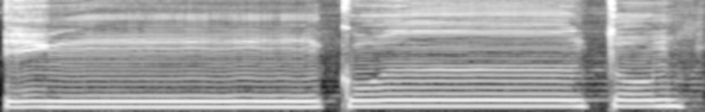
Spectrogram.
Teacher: nun sukunnya melebur ke huruf ku. Kita baca dengung dan samar. Dengungnya kita tahan dua sampai 3 harakat ya.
